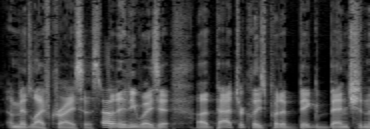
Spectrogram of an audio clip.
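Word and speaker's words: Patroclus: Patrocles. – Patrocles.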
